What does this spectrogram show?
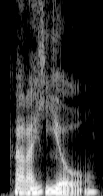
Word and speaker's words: Carajillo: Carajillo. Girl, is better than espresso martini. That's what everyone says. I was at a restaurant so in Mexico, and the waiter was like, "You should get a Carajillo," and I was like, "Dude, it's 11 a.m.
